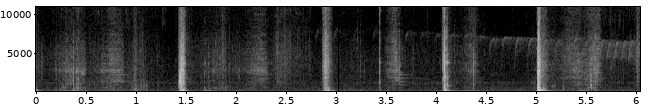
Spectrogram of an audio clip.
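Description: A shovel blade is driven into forest soil in five sharp chopping strikes, about one to one and a half seconds apart, each followed by a short rustle of earth, as it cuts through roots while digging out a deep metal-detector signal.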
